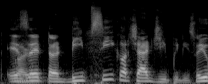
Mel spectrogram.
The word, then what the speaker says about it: DeepSeek: uh by the way how do you pronounce the second word deep seek like seek yes seek okay all right go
